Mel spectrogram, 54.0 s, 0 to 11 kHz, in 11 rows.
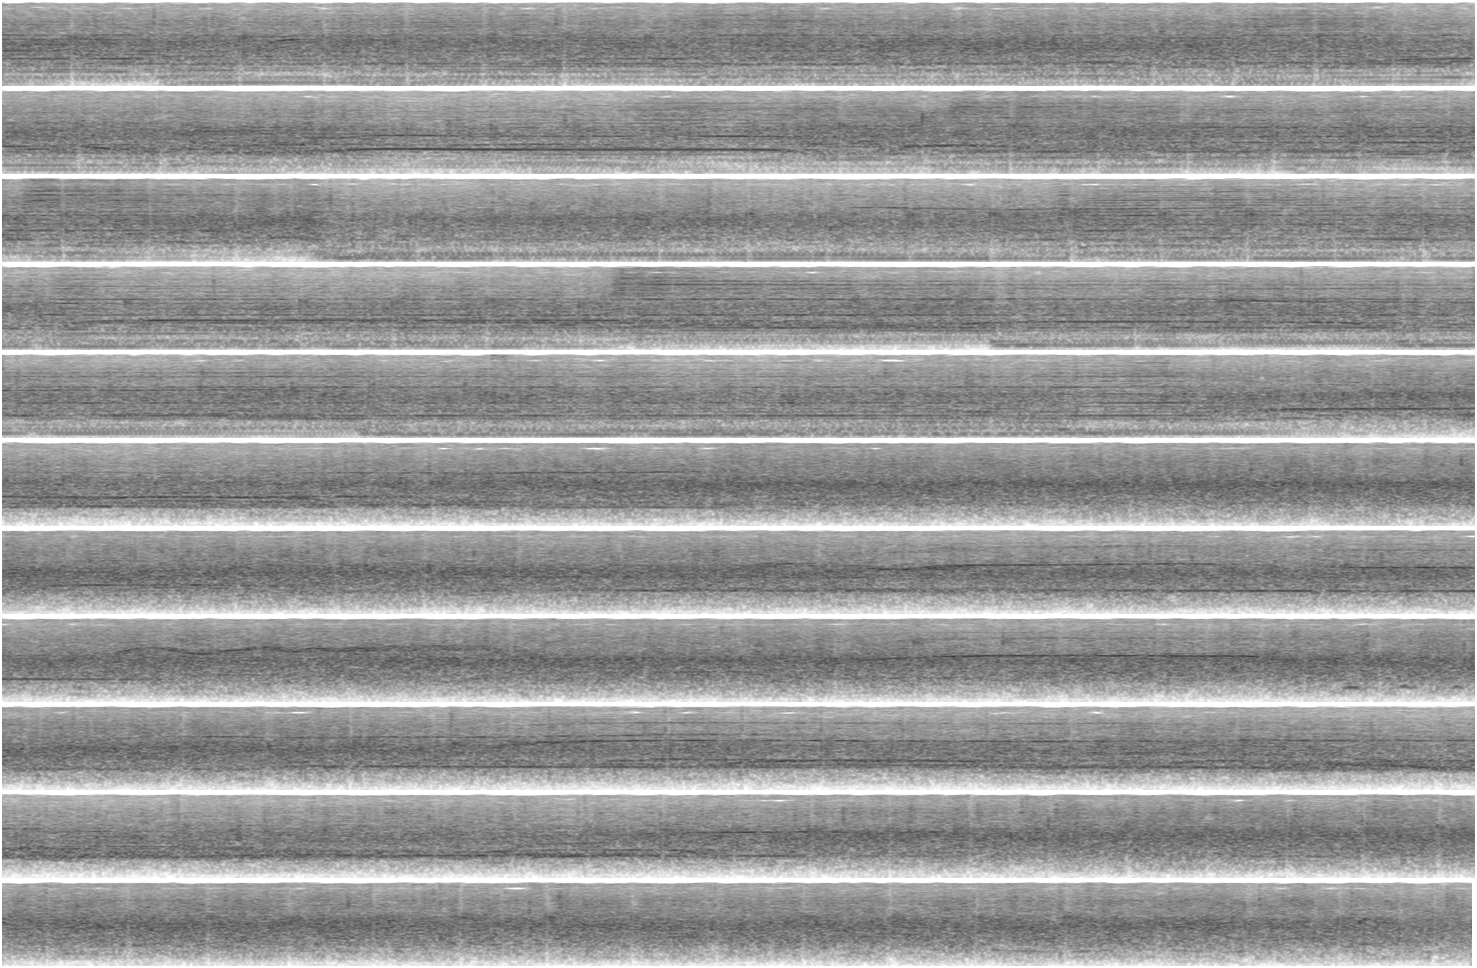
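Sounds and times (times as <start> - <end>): cheers and whoops: 0.0 - 27.6, 29.2 - 51.0
audience applauding: 0.0 - 54.0.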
